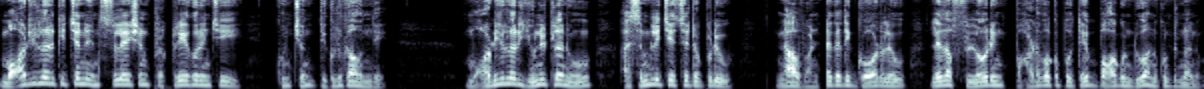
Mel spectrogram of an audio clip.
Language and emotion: Telugu, fearful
